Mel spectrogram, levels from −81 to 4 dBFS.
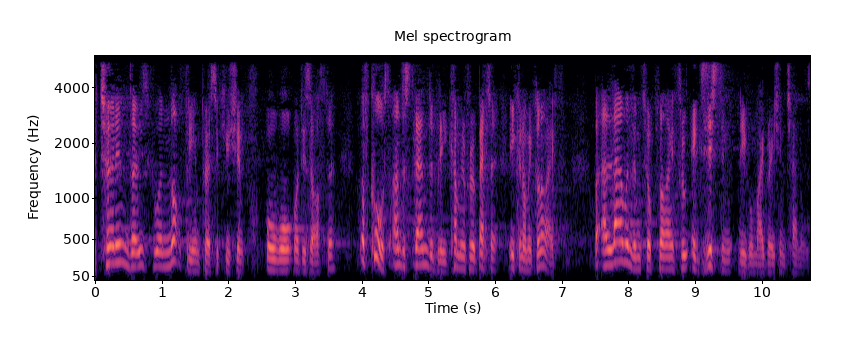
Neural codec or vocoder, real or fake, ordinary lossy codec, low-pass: none; real; AAC, 32 kbps; 5.4 kHz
